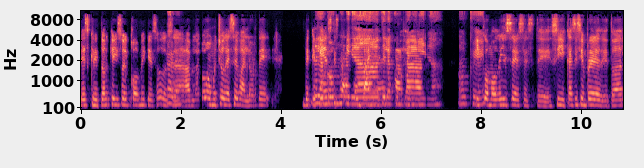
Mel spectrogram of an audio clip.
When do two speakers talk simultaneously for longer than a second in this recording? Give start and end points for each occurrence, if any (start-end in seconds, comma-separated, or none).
4.6-6.9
